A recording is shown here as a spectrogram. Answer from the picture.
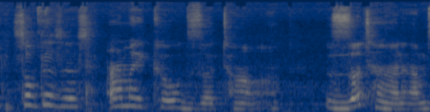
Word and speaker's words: Satin: So this is Armani Code Zatan. Zatan, and I'm saying it's like in Jeremy Fragrance kind of style because, I'm not gonna call it Satan. And it's not Satan. It's satin.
